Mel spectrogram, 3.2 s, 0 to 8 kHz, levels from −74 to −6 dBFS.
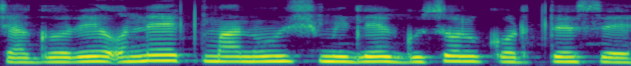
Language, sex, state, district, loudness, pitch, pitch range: Bengali, female, Assam, Hailakandi, -12 LUFS, 220 Hz, 210-230 Hz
